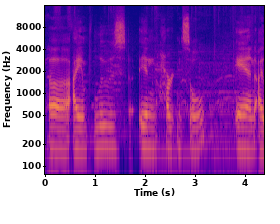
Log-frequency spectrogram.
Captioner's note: audience cheering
